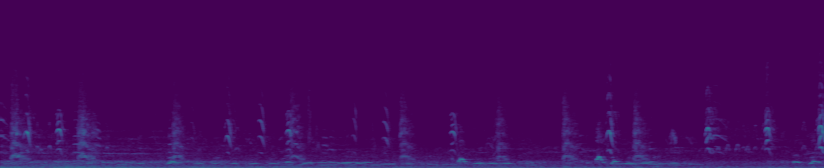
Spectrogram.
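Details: Black-necked swan (Cygnus melancoryphus) giving short, soft honking notes, some repeated in quick pairs, over a steady low rumble and frequent sharp clicking and splashing sounds.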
